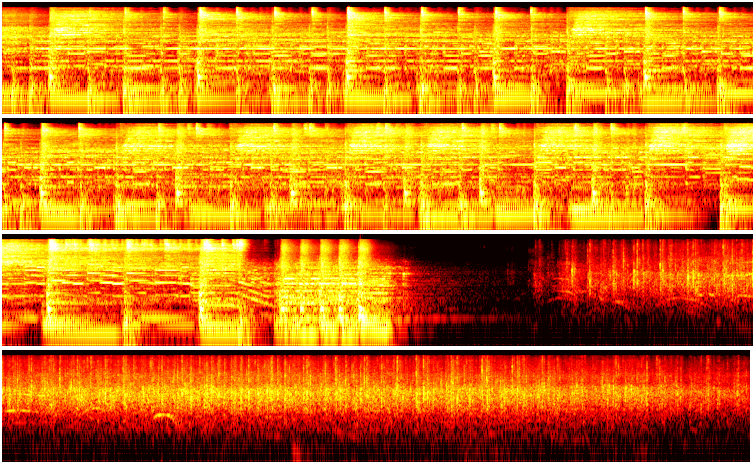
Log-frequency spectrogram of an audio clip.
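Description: Live three-piece rock band of electric guitar, bass guitar and drum kit playing loudly to the end of a song, stopping a little past halfway through. After about a second of silence comes a steady round of audience applause.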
